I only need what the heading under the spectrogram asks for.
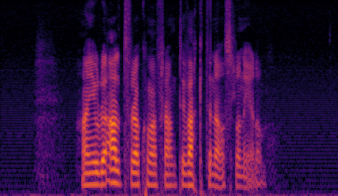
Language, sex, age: Swedish, male, 24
